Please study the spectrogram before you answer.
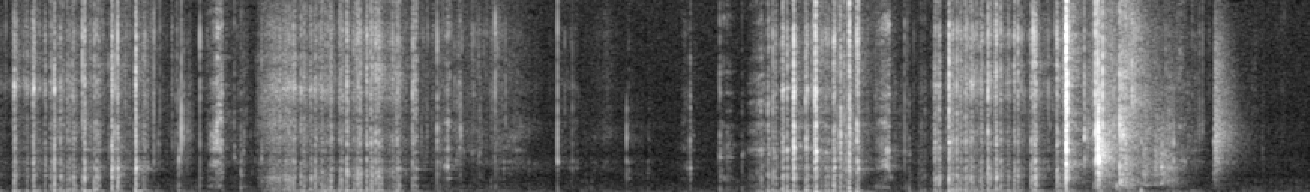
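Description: A square, solid beige bar of dry soap is held in the hand and shaved into curls with a box-cutter blade, making dry, crisp scraping and crunching strokes with a bright, papery texture. Two long runs of cutting are separated by a quiet pause with only a few faint ticks, and the clip ends with a last sharp scrape that fades into silence.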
